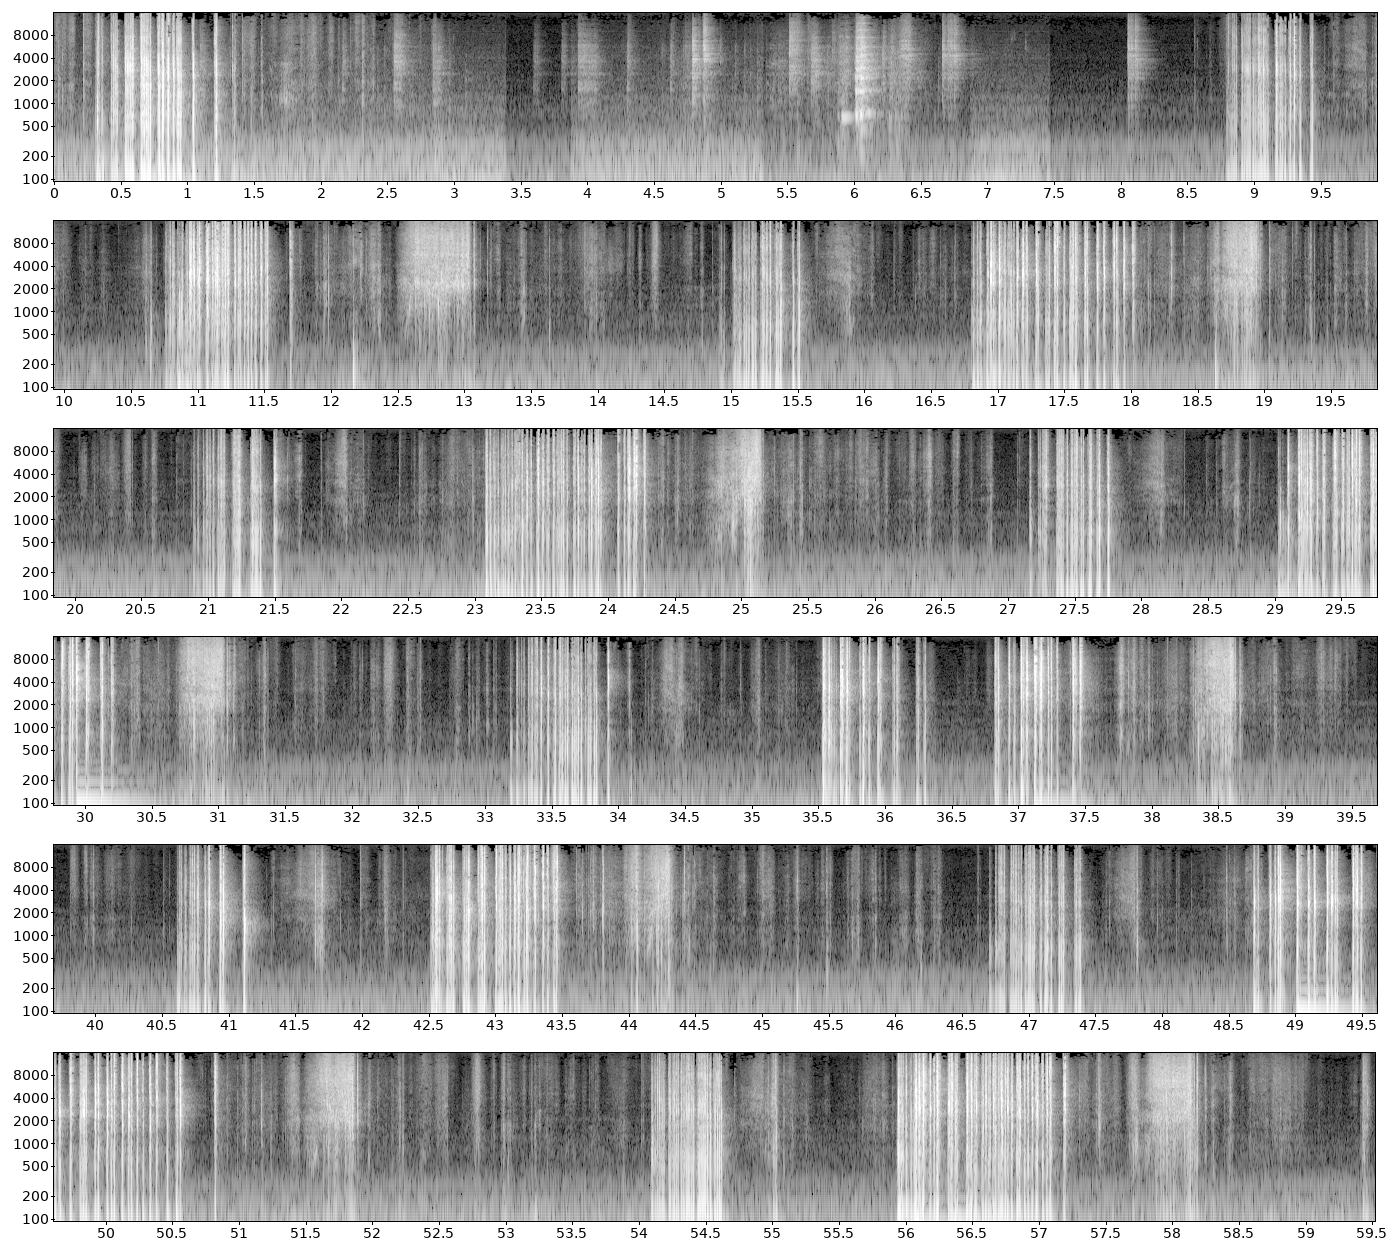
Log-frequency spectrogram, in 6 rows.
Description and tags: Riffling a Deck of Cards, 2
riffling a deck of playing cards, plus a squeaky chair
cards, deck, playing-cards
